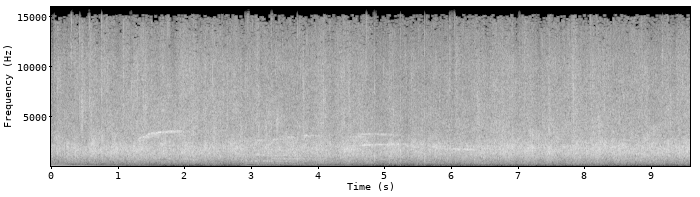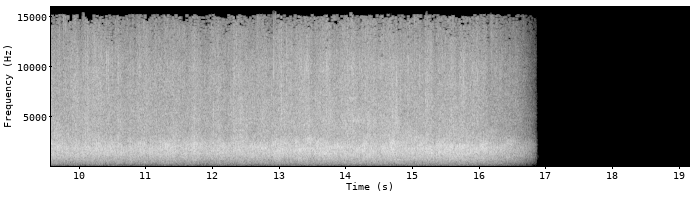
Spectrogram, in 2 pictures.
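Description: A large audience applauding, with the last notes of the music ending about a second in. The clapping stays strong and steady, then cuts off suddenly near the end.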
